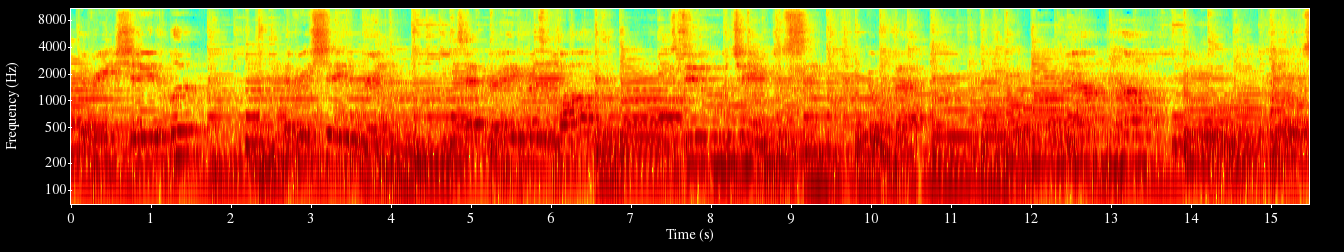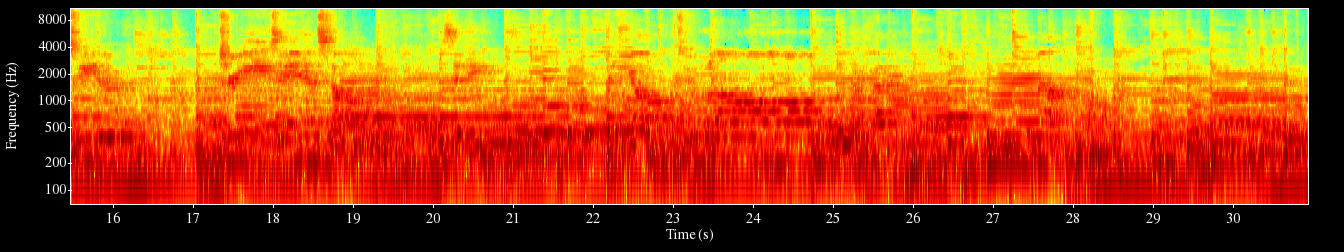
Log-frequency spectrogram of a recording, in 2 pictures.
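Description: Acoustic guitar played live in an instrumental break between sung verses of a country-folk song, with steady plucked and strummed chords throughout.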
